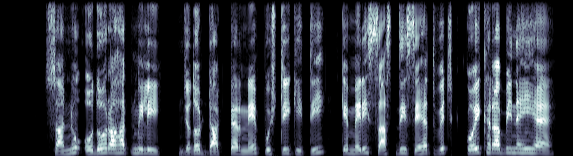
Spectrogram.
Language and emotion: Punjabi, happy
